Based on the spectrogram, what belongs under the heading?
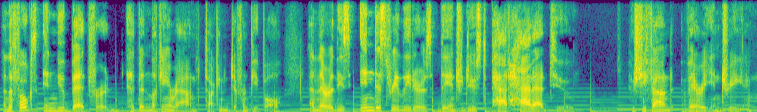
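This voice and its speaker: A man co-hosting a podcast, telling the story in a relaxed conversational way with playful asides. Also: mid-range voice, a little fast, vocal fry, music in the background. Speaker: podcast co-host.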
